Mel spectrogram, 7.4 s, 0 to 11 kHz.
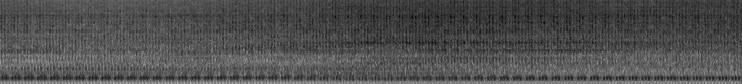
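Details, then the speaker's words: TDI diesel swapped into a Toyota pickup, fresh engine idling to warm up for break-in after a head gasket redo: steady, even clatter at about four beats a second with no misses or knocks; normal idle. "So the first step of the braking that I'm doing is I'm letting it idle to get up to temperature, and then vary the RPMs from like 15 to 2500."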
